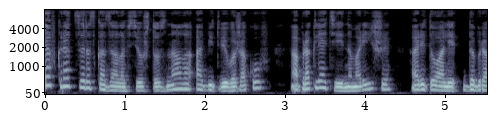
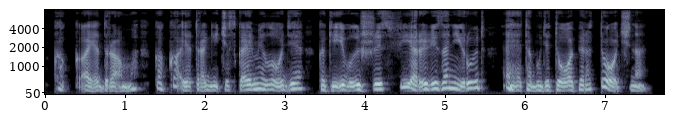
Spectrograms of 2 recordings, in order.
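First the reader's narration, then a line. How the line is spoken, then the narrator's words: Excited gasping mutter. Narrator (Russian): Далик ахал и охал, бормоча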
